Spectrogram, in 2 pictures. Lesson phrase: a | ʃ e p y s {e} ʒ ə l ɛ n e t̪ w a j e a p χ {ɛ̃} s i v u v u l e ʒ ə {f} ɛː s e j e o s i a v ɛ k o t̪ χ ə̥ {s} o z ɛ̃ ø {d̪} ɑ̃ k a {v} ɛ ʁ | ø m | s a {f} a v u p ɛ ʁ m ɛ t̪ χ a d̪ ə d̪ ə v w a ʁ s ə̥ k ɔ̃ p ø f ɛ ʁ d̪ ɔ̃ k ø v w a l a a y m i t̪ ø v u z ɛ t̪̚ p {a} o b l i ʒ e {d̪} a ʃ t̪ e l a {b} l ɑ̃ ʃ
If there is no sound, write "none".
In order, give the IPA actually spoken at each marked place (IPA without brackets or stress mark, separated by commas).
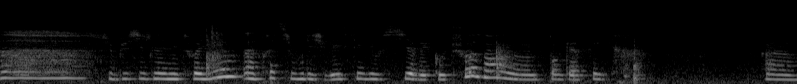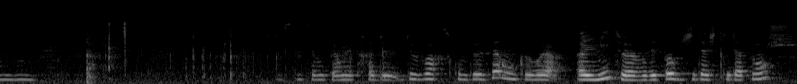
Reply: i, ɛ, v, ʃ, t̪, f, s, a, d̪, p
